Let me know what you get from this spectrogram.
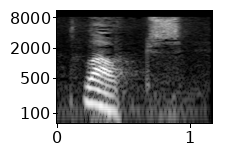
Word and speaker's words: Laux: You should have received these aux pages from, I believe the name is pronounced Laux, L-A-U-X.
